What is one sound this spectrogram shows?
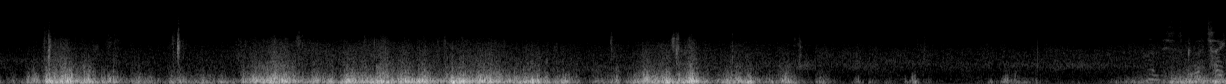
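Wind gusts roughly across open ground, rising and falling.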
